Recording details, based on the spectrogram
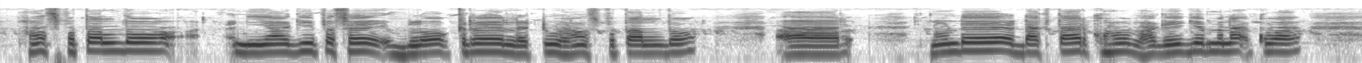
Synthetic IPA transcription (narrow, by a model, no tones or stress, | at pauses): hãspat̪ald̪ɔnijawɡipasɛʔblɔkɾɛleʈuɦãspat̪ald̪ɔaɾ | nɔɖɛɖakt̪aɾkɔɦɔ̃bʱaɡəjɡɛmɛnaʔkɔwa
